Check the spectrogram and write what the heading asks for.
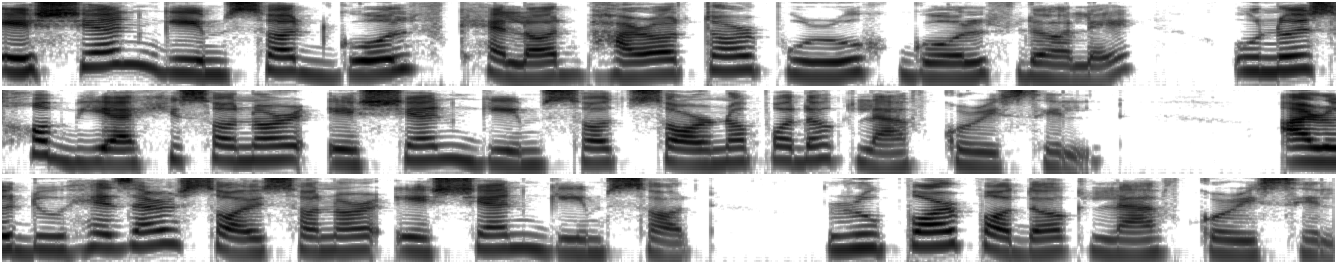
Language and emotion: Assamese, neutral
